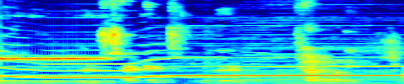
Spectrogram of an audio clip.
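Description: A faint, distant voice, quieter than the lecturer's miked speech, under a thin whistling tone that wavers in pitch and then holds steady.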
